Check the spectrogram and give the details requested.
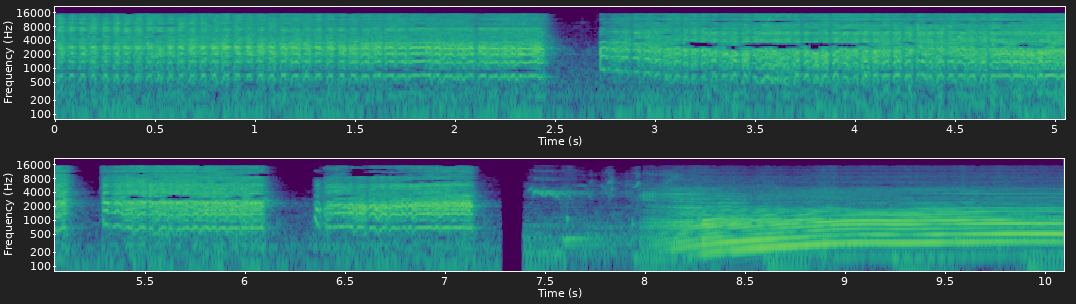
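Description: A sea otter squealing in long, harsh, high calls, broken three times by short pauses. About eight seconds in, a cow moos once, the call rising in pitch and then holding for about two seconds.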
